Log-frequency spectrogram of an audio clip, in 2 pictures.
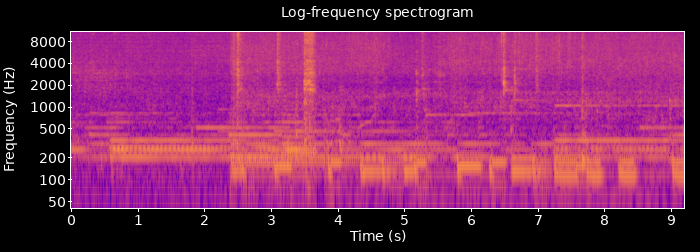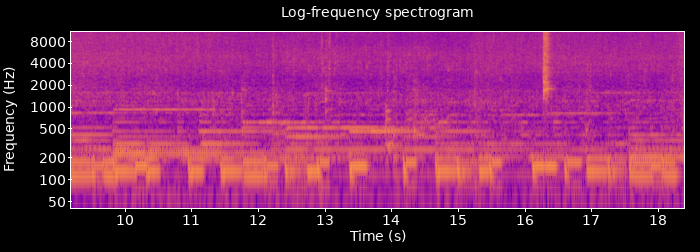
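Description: Flour-dredged chicken pieces frying in a skillet of hot oil: a steady sizzle, broken by a few sharp clacks, the loudest a few seconds in and again near the end.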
